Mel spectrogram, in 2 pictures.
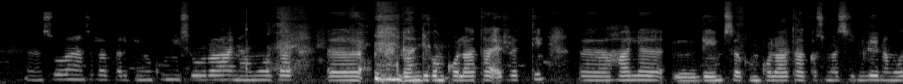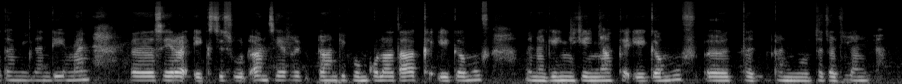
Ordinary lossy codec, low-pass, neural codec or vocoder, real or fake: Opus, 24 kbps; 19.8 kHz; codec, 44.1 kHz, 7.8 kbps, Pupu-Codec; fake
